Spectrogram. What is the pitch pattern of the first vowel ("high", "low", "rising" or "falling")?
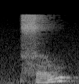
rising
